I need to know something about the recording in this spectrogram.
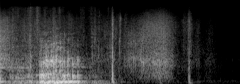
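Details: Lions in a tree, where the lioness Carly seizes her moment to join her sisters; a single harsh, low snarling growl lasting under a second, followed by rustling and a couple of sharp clicks, fading to silence.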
